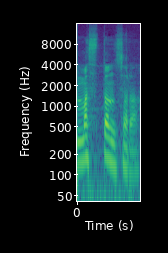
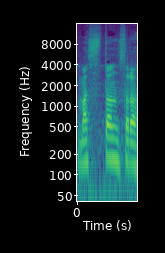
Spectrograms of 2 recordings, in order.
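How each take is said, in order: The two takes are said the same way.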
